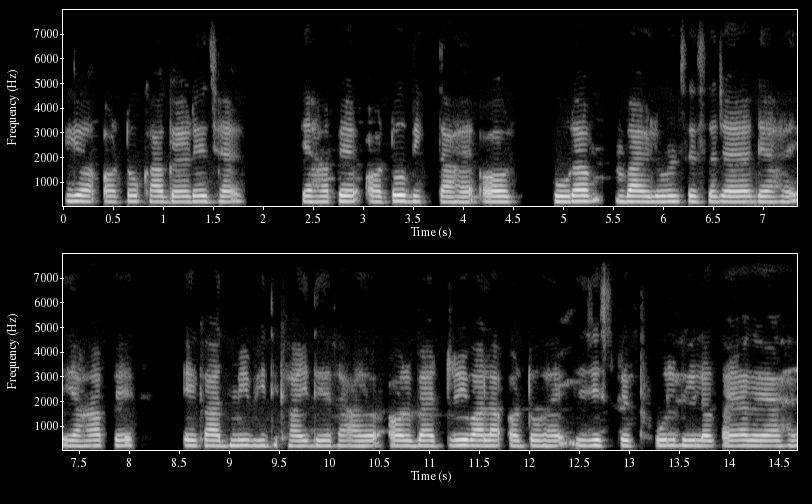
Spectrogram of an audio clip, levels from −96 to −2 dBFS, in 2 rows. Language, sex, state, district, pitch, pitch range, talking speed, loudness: Hindi, female, Bihar, East Champaran, 220 Hz, 215-225 Hz, 150 wpm, -23 LUFS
